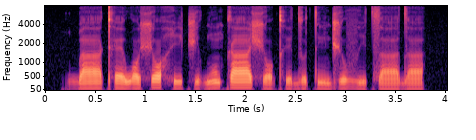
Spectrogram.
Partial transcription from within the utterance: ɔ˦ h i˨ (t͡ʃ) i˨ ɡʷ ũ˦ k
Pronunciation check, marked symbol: correct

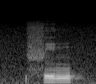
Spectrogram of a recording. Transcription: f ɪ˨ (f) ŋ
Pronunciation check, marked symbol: incorrect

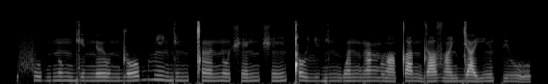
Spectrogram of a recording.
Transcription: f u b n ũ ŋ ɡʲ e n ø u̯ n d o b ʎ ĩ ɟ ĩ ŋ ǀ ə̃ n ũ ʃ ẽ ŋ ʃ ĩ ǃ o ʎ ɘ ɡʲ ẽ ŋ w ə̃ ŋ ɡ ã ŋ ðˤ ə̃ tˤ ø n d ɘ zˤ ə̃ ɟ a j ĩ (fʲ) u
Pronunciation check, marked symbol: incorrect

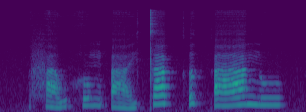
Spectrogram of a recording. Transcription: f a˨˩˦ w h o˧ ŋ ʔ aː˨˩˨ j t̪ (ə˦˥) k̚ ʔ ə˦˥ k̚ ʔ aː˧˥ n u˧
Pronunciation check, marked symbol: incorrect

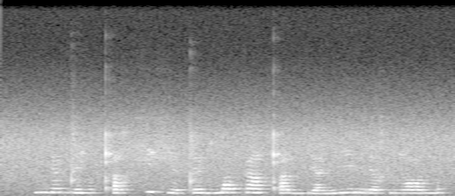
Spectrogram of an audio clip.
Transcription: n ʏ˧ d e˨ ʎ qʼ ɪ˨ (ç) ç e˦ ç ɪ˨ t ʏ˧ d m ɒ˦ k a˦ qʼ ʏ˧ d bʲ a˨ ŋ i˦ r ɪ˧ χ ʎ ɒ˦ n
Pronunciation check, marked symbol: incorrect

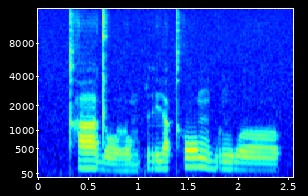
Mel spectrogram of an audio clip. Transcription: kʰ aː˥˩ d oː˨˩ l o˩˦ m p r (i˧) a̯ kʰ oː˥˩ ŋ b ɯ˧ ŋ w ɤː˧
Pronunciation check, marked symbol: correct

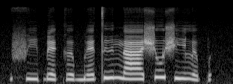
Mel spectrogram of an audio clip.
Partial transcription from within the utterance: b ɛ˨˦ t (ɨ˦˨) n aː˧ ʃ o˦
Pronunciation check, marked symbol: incorrect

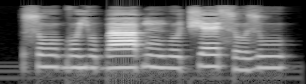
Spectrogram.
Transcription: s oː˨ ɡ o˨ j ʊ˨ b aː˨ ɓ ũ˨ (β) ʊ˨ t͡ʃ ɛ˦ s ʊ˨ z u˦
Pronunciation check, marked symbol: correct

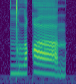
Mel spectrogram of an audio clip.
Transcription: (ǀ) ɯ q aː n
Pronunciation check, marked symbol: incorrect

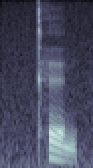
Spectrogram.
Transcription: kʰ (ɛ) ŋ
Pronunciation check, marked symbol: correct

